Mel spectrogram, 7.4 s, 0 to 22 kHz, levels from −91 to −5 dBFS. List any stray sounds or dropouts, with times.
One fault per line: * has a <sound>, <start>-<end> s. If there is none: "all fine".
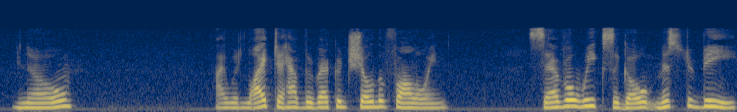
all fine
